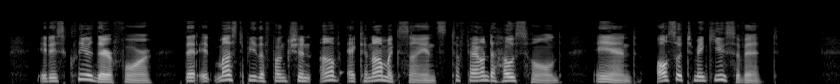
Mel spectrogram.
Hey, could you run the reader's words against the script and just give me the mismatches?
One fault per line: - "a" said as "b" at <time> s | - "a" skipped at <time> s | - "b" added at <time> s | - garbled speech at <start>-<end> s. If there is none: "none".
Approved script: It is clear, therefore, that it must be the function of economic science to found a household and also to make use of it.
none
